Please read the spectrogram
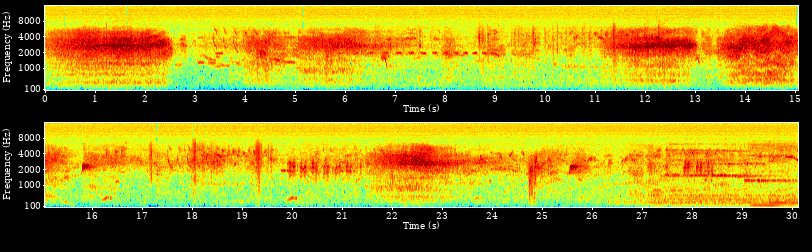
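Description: Bush ambience with bird calls, broken by several loud, harsh bursts of noise, each a second or two long.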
